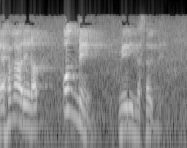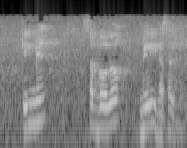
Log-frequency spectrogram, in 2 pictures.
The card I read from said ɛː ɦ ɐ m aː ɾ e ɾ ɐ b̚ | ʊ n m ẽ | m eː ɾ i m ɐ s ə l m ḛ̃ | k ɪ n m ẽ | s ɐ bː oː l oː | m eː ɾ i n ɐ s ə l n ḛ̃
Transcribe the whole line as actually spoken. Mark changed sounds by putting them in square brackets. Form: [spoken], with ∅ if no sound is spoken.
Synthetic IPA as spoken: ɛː ɦ ɐ m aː ɾ e ɾ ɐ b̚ | ʊ n m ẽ | m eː ɾ i [n] ɐ s ə l m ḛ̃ | k ɪ n m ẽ | s ɐ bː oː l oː | m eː ɾ i n ɐ s ə l [m] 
